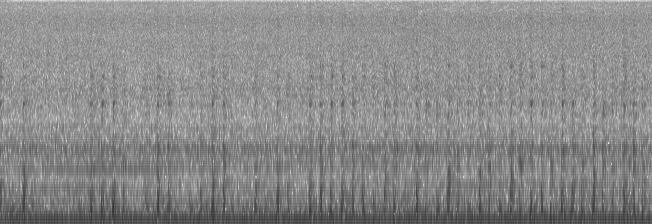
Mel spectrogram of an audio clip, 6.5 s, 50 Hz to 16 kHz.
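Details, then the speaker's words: Four-year-old Whirlpool Duet WFW95HEXW2 washer on spin cycle: rapid uneven knocks, about three a second, over a low hum; owner suspects the rear bearings, which can't be replaced because drum W10409998 is welded plastic and can't be split. "so you heard the noise it's knocking I'm pretty sure it's the rear bearings and the drum number eight in this picture"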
